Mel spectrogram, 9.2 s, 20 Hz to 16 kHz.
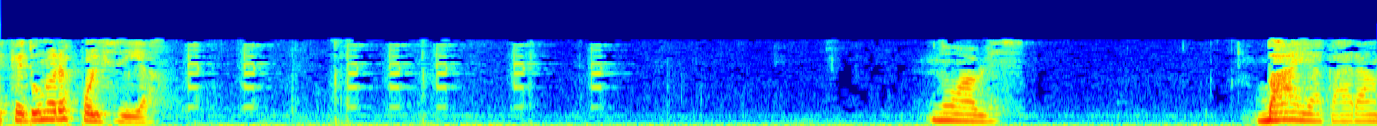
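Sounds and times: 
speech: 0.0s - 1.2s, 6.2s - 6.8s, 8.4s - 9.1s
telephone keypad touch-tone beeps while dialling a call: 1.2s - 4.2s.

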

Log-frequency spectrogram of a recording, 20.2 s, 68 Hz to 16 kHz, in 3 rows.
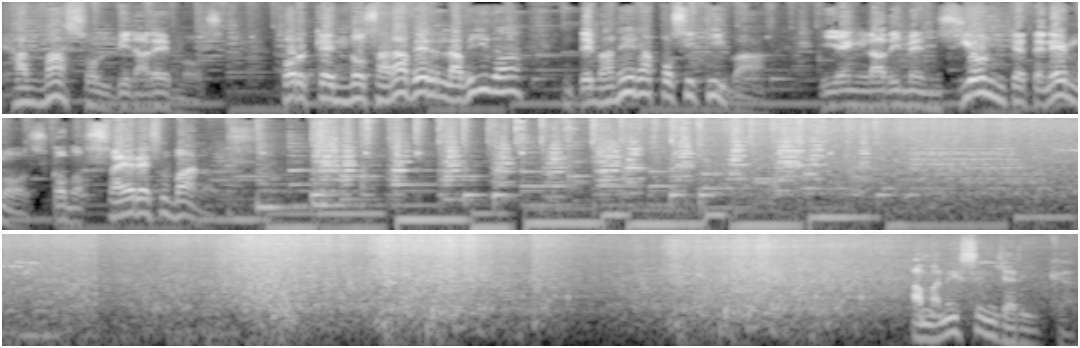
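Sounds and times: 
speech: 0.0s - 9.2s, 19.1s - 20.1s
melodic music passage: 0.2s - 13.7s
gentle ocean waves breaking on the shore at dawn: 11.6s - 20.1s.

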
